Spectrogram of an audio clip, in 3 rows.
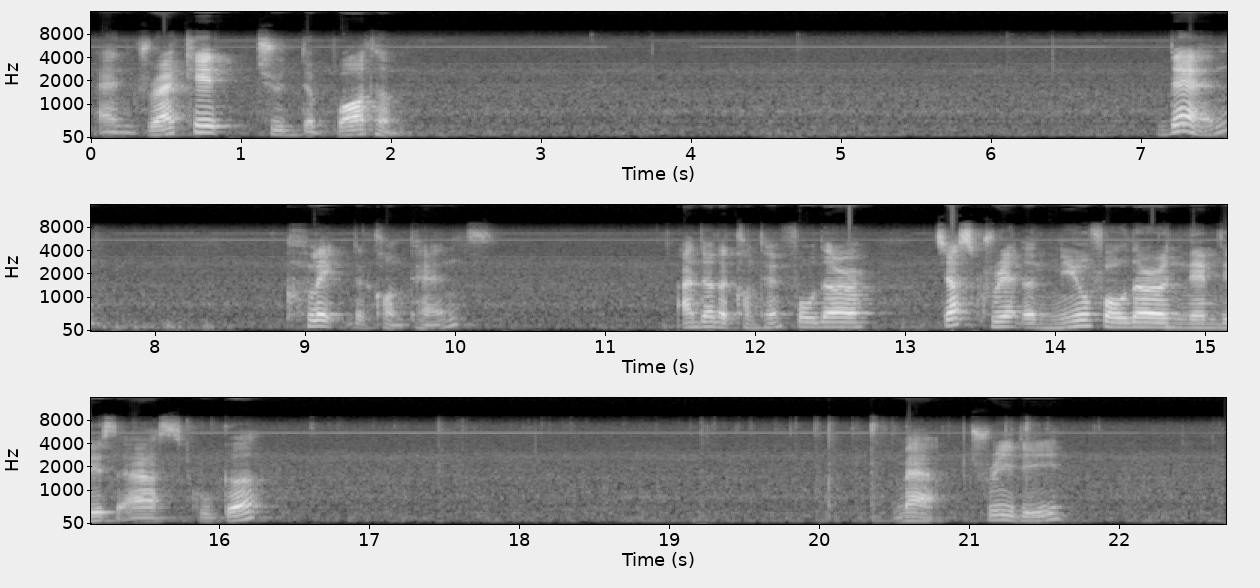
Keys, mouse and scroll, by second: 1.2-1.9 drag, 3.3-4.7 drag, 6.1 click, 6.6 click, 6.8 click, 7.3 click, 9.3 click, 12.4 right click, 13.6 click, 15.6-17.7 typing, 19.1-21.1 typing, 22.6-22.7 typing.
